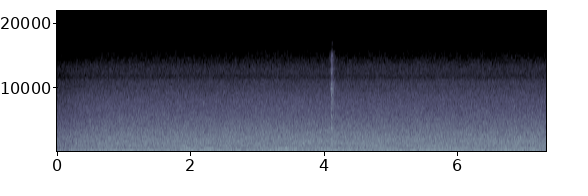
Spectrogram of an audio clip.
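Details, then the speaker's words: Balcony exhaust fan with asynchronous motor on new speed regulator: steady even whoosh with soft low hum, no drone or rattle; running normally. "ролика принципе нормально вибрации такое шума нет"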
